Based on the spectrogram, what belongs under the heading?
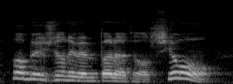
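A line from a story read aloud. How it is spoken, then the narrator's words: Quick exclamation. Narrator (French): s'écria-t-elle vivement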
